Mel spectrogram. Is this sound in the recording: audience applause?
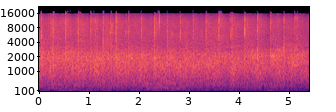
yes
